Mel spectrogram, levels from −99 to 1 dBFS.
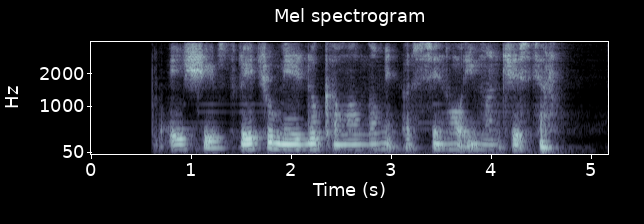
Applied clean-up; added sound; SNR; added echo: neural mask model DeepFilterNet 3.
